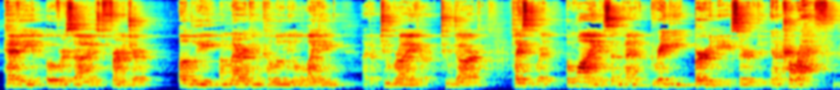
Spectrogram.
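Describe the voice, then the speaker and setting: A man giving a dramatic literary reading like a raconteur's monologue, theatrical and deliberate with his pauses. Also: mid-range voice. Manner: theatrical, deliberate pauses, swinging from hushed to emphatic. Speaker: reader performing a novel excerpt. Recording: echoey room, distant from the mic.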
